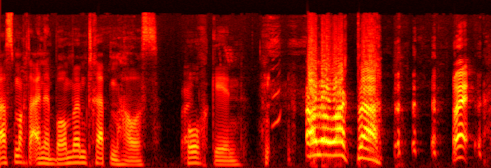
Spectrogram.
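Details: A person with Tourette syndrome speaks German after inhaling helium, and the vocal tic 'Allahu Akbar!' is interjected; vocal tic (Tourette syndrome).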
